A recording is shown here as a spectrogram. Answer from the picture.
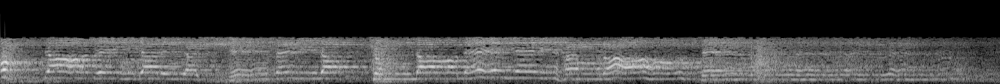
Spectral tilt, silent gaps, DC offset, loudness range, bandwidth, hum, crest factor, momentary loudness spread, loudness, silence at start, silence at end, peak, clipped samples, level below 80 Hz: -7 dB/octave; none; under 0.1%; 4 LU; 3.7 kHz; none; 18 dB; 12 LU; -18 LUFS; 0 s; 0 s; 0 dBFS; under 0.1%; -58 dBFS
